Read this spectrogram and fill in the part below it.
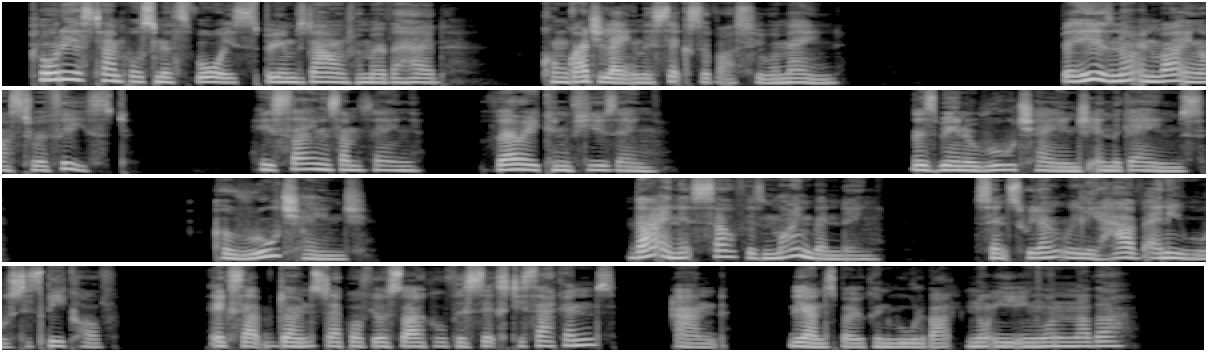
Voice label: Audiobook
